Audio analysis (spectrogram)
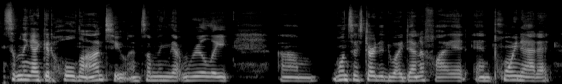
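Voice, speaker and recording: A woman's voice: lowish voice, steady tone, a little fast. A middle-aged woman co-hosting a podcast, talking casually and reflectively in an earnest way. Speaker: podcast co-host.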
